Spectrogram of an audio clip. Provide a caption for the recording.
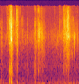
wet gravel road mixdown
Walking on a dirt road wearing Sketcher rubber-soled work shoes with steel toe protection on a rainy day in the suburbs of Detroit, Michigan!
walk, dirt, a, feet, soles, Michigan, foot, ground, step, Rubber, walking, wet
